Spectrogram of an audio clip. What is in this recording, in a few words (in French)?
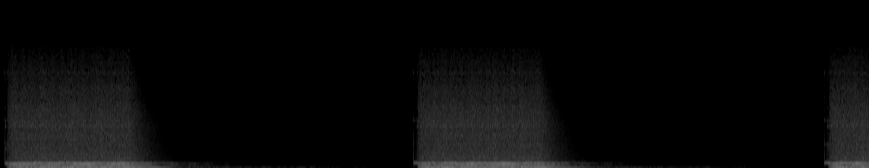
Telephone malaisien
